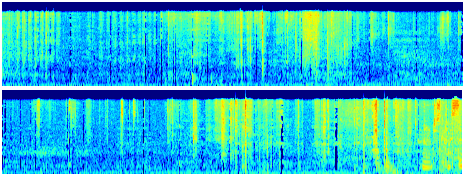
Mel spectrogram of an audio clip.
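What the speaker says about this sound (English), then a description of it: "Now I'll just get my scissors," Scissors snip and trim paper card for a handmade baby girl dresser card, giving repeated close, crisp cutting strokes in irregular bursts, with rustling and handling of the paper in between.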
